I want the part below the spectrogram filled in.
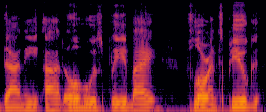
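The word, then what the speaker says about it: Florence Pugh: Otto who's played by Florence puke please that's how you pronounce her name and she is going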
